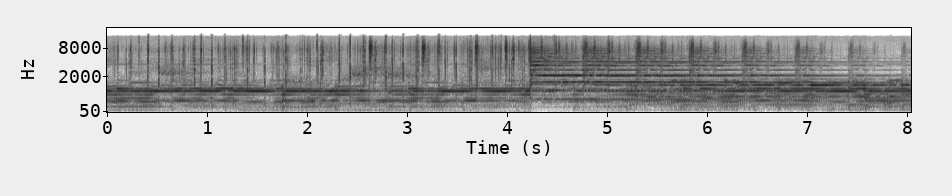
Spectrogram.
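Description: Old country steel-guitar record played from vinyl, slowed right down so it sounds like chimes: many ringing tones held and overlapping, over a constant fine crackle of clicks. About halfway through, a new, higher set of chiming tones comes in.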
